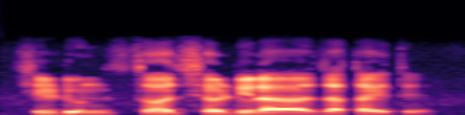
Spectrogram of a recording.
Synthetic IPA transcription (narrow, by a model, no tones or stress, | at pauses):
ɕiɽuːnsəɦəd͡zɕəɾɖilad͡zat̪ajet̪e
